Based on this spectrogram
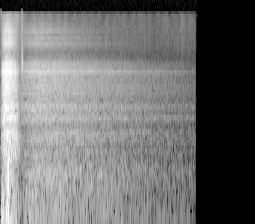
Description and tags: Recorded in SunVox with applying some equalizers, filters and a reverb.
